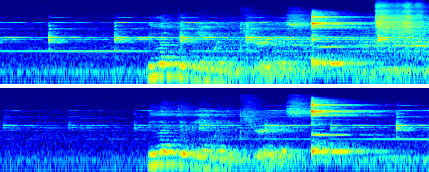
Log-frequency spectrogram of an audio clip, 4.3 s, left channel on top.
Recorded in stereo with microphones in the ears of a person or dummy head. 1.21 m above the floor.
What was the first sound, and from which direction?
A man speaking, 20° left (ahead or behind).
